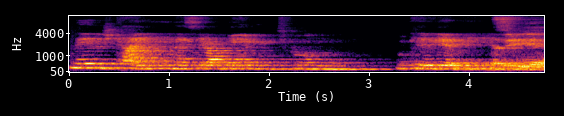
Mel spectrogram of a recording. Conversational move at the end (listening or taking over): taking over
